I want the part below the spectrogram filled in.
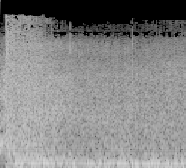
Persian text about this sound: مانوری که در آن موشک‌های بالستیک و کروز شلیک شدند. کرملین اعلام کرد که نیروهای هوافضای روسیه با موفقیت موشک‌های بالستیک مافوق صوت کینجال با قابلیت حمل کلاهک هسته‌ای و پرتاب از هوا و دیگر انواع موشک‌ها را در طول رزمایش شلیک کردند.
